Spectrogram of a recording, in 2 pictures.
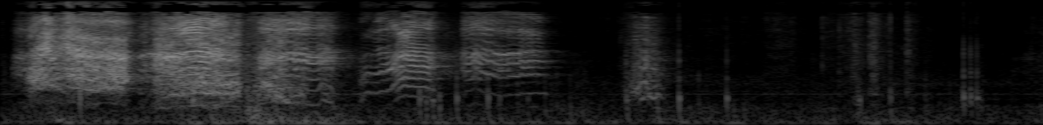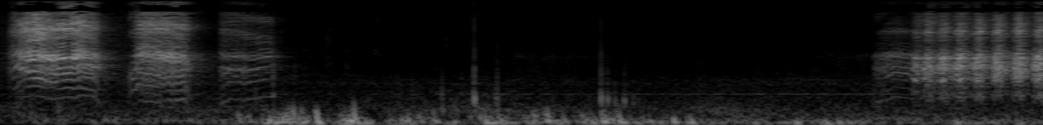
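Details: Eurasian magpie attacked by a Eurasian sparrowhawk in a backyard, with a second magpie later joining the fight: long bursts of harsh, grating, rattling chatter, repeated in three loud spells separated by quieter gaps with faint rustling.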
